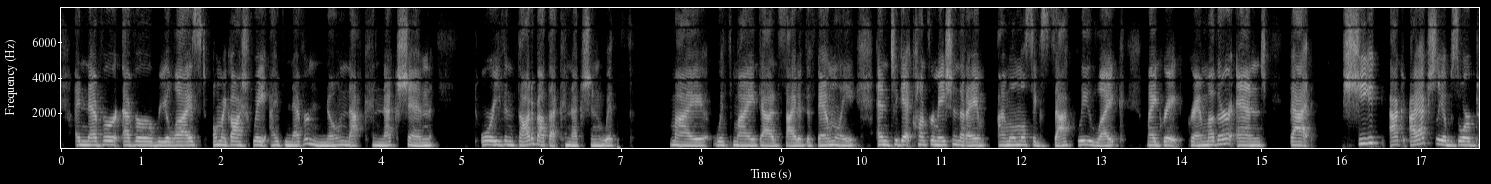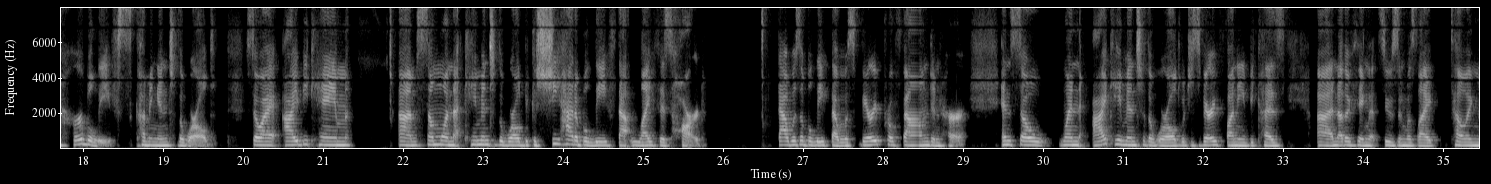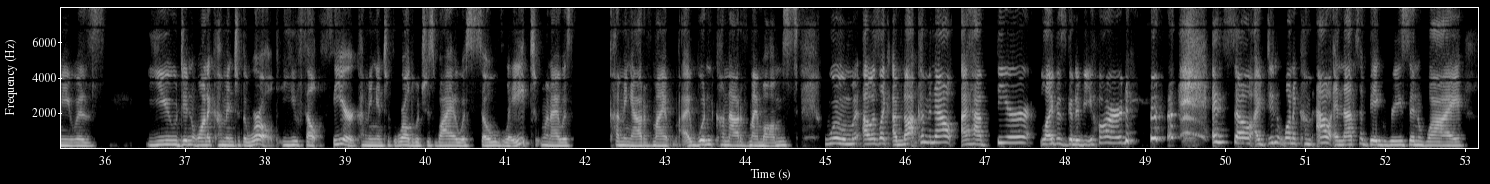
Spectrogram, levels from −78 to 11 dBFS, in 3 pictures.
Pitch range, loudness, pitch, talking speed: 185-220 Hz, -17 LUFS, 200 Hz, 195 wpm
